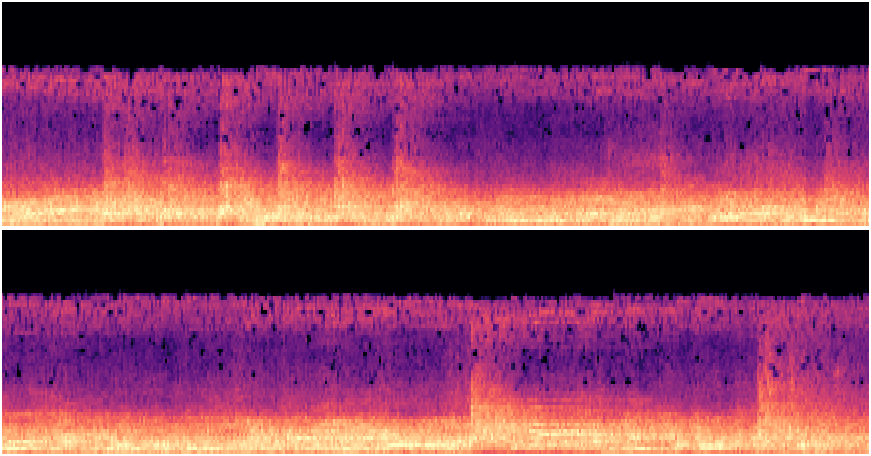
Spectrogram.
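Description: Hockey sticks clack against the puck and boards.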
